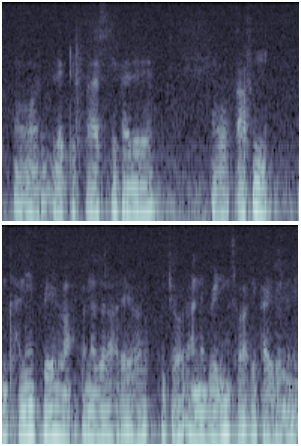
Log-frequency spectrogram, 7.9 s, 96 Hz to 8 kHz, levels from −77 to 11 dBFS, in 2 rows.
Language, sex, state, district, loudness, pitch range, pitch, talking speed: Hindi, male, Uttar Pradesh, Hamirpur, -16 LUFS, 95-105 Hz, 100 Hz, 135 wpm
